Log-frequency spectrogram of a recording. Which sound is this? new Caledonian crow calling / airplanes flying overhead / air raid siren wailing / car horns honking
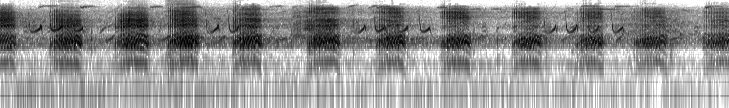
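new Caledonian crow calling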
